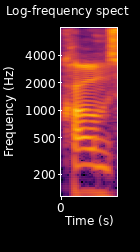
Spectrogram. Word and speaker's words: Coombs: Combs rhymes with booms. I'm still ending up with the spell it that way. Yeah. Coombs, which is which I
